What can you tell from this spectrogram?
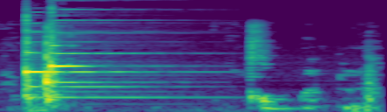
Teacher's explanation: The tongue is in a high position, so it can do a high vowel quite easily.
